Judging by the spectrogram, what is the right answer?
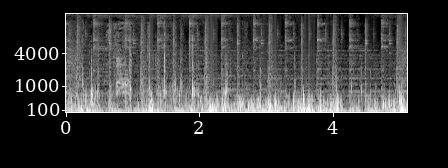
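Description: Horse ridden at a run by Nirahua, hooves clip-clopping in a fast, steady, loud rhythm close by, with faint voices in the background.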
